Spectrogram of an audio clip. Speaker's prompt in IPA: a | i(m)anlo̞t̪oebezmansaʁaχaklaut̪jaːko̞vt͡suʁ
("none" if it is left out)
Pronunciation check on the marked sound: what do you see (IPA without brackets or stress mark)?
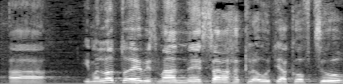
m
